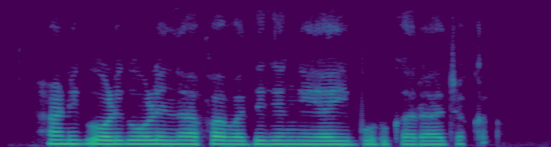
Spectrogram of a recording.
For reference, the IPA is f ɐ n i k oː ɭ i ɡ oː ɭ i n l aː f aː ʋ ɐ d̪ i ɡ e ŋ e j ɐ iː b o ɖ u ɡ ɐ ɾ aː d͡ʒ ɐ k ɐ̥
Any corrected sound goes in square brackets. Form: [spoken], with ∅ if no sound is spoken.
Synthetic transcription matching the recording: [h] ɐ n i [ɡ] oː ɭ i ɡ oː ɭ i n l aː f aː ʋ ɐ d̪ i ɡ e ŋ e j ɐ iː b o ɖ u ɡ ɐ ɾ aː d͡ʒ ɐ k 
